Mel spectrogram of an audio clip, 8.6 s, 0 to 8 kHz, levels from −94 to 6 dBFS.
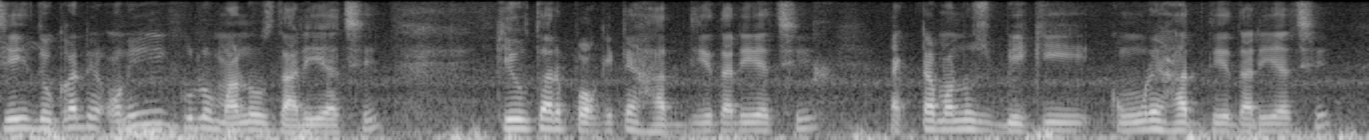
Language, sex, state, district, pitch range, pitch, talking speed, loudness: Bengali, male, West Bengal, North 24 Parganas, 115-150 Hz, 130 Hz, 155 wpm, -18 LUFS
